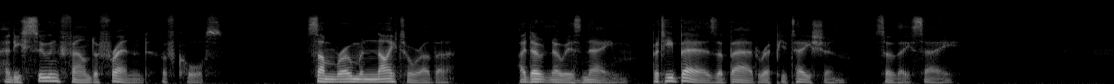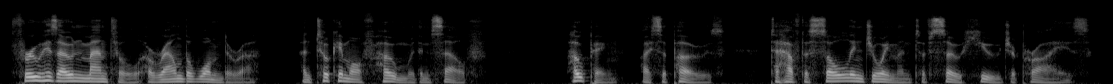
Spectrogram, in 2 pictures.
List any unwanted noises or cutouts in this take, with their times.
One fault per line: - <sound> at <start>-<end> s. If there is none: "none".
none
